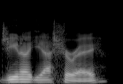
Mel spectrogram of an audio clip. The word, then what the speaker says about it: Gina Yashere: I'm here with my guest, GINA YASHERE.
